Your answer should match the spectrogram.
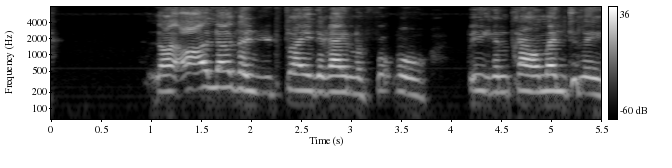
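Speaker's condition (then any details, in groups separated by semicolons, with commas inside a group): Cerebral palsy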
